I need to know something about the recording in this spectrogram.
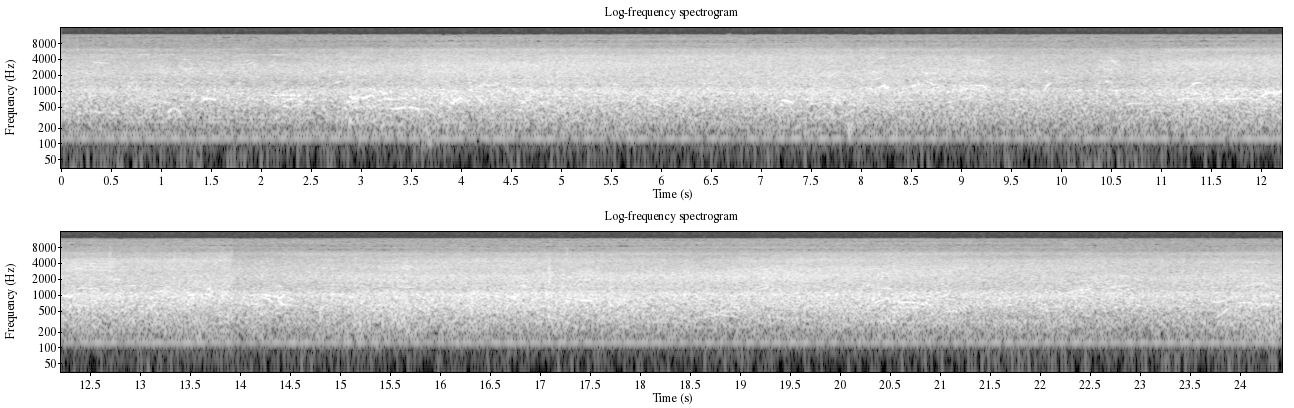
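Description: A crowd of men and women chatters in the distance outdoors.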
